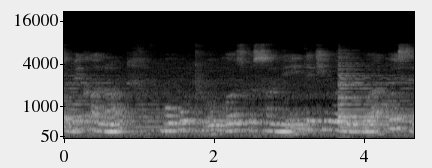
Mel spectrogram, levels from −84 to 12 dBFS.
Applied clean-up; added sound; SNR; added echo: none; Piano; 10 dB; reverberation time 0.5 s.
